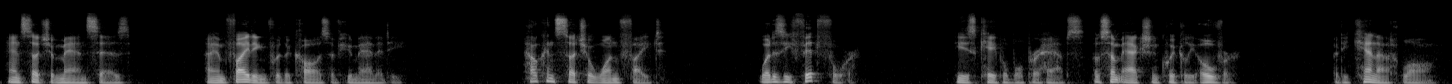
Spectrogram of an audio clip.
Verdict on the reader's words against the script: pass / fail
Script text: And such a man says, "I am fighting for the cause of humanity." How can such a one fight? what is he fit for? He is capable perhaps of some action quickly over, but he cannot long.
pass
